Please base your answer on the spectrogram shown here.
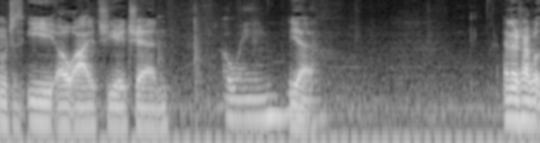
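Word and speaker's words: Eoghan: But pronounced Siobhan, or like Owen, which is Eoighn. Owen.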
